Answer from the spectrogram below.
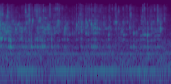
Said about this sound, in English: just got final quarter of a cup of water going in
